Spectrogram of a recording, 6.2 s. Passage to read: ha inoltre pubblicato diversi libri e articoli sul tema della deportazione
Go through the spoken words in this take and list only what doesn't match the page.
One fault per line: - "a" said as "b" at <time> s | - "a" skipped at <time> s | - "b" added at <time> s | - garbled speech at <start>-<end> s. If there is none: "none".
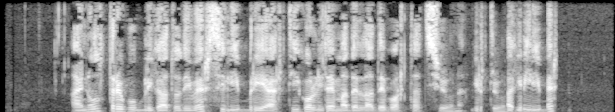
- "sul" skipped at 3.3 s
- garbled speech at 4.8-5.6 s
